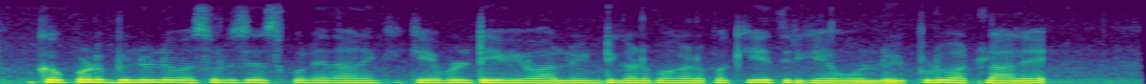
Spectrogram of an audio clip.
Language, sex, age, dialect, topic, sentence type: Telugu, female, 18-24, Southern, banking, statement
